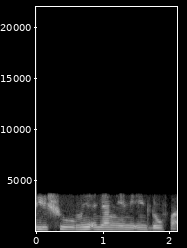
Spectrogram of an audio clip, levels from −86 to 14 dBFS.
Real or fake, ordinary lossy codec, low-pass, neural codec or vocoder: real; none; 3.6 kHz; none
